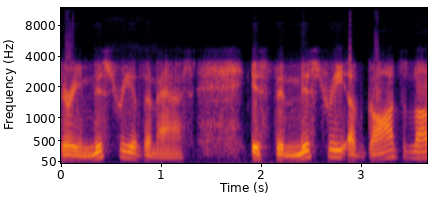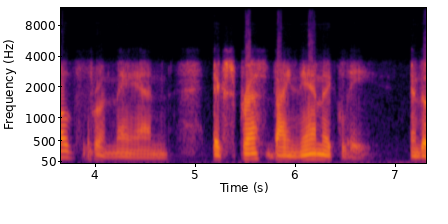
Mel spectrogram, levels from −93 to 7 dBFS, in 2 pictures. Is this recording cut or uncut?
uncut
